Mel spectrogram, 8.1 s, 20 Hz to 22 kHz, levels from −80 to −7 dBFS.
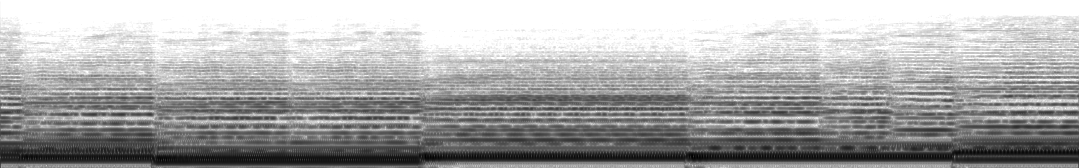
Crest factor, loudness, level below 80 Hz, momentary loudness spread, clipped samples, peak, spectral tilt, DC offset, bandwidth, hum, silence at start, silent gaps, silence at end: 10 dB; -14 LUFS; -60 dBFS; 1 LU; under 0.1%; -2 dBFS; -8 dB/octave; 0.3%; 9.8 kHz; none; 0 s; none; 0 s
